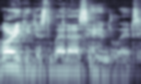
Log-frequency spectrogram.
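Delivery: rough-edged gruff interjection. Narrating a hidden figure calling out from the distance, gruff voice. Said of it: "you hear a kind of a gruff voice in the distance".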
